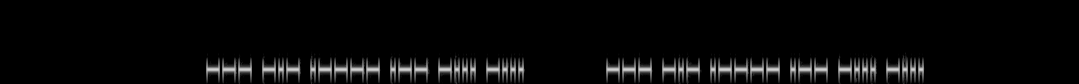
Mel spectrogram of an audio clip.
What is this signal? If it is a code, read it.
Morse code, heard as a keyed tone, about 31 wpm, 700 Hz. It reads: OK1WBB OK1WBB
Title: DXCC-100 Call Signs - 6 Characters - Repeated 2x - 30wpm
